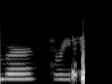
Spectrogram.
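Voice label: Police Spec Ops Tac, radio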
